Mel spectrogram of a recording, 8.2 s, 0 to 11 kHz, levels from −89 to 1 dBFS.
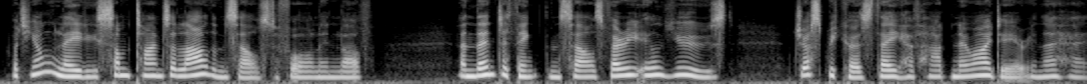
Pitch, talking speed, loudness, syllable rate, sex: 220 Hz, 205 wpm, -19 LUFS, 5.9 syllables/s, female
